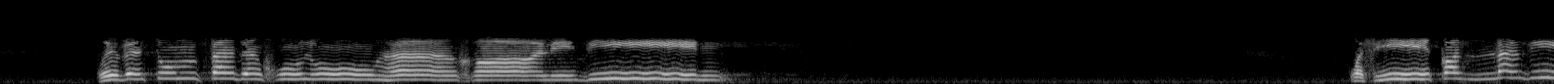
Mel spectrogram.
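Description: A middle-aged man recites in a long, melodic chant through a microphone, with pauses between phrases.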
